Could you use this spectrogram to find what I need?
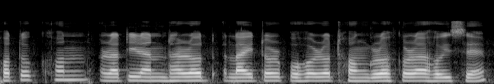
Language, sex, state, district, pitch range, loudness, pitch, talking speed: Assamese, male, Assam, Sonitpur, 165-175 Hz, -16 LUFS, 170 Hz, 120 wpm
